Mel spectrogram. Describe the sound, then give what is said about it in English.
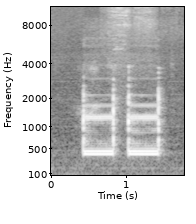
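A phone call ringing out: two steady electronic tone bursts in a quick double pulse, clear, with no one talking. “He might pick up, he might not. If it's after three rings, he won't pick up.”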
